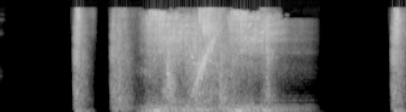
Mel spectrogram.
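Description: Punches land with loud impacts.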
